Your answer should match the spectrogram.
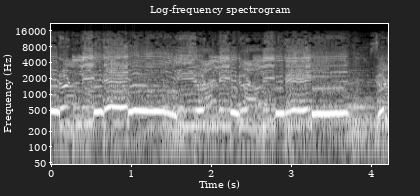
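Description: Male voice singing a melody with held notes and sliding ornaments, accompanied by two strummed acoustic guitars.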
